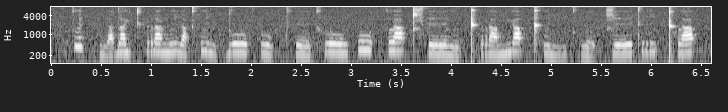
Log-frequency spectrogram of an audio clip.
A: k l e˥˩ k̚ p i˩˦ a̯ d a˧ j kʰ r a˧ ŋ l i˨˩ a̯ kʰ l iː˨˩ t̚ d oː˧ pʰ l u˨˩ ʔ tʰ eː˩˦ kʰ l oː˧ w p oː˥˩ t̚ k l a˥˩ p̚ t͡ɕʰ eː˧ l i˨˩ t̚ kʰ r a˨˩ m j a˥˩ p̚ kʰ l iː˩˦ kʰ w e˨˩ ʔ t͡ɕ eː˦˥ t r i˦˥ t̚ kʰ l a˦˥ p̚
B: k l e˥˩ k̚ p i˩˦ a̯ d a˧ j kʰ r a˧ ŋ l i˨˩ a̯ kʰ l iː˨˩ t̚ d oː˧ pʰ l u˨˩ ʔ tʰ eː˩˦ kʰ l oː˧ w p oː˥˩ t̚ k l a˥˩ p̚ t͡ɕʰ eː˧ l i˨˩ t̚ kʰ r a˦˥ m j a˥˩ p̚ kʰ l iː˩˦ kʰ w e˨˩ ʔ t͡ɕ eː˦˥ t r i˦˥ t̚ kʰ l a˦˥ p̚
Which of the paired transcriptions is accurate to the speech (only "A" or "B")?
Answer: B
